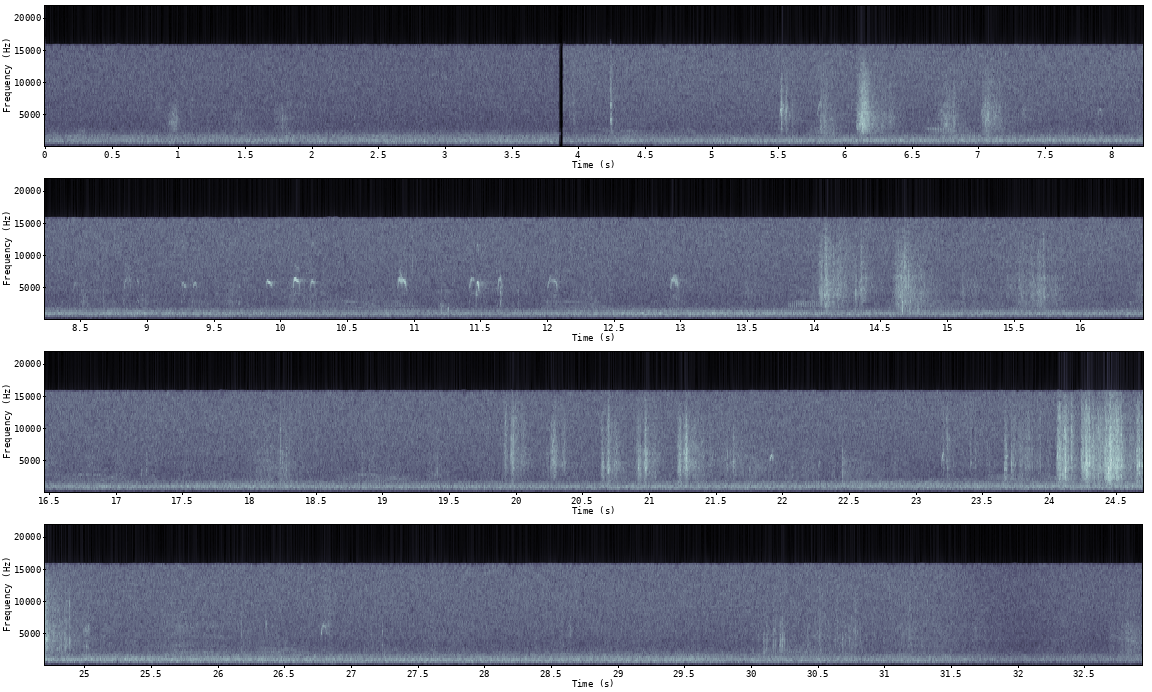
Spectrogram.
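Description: Footsteps crunching in dry leaf litter in a few short runs, the loudest near the end, over a steady hiss.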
